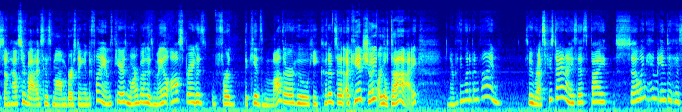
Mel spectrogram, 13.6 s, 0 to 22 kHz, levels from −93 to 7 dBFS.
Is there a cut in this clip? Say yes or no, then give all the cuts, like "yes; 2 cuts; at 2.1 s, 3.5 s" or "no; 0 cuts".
yes; 4 cuts; at 2.3 s, 3.9 s, 6.7 s, 7.5 s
